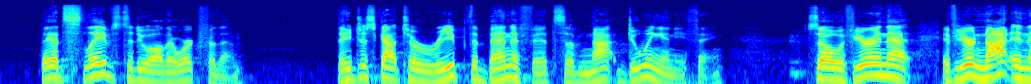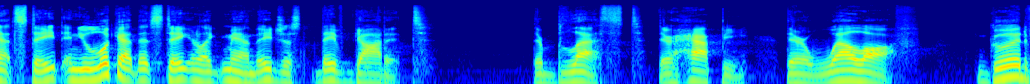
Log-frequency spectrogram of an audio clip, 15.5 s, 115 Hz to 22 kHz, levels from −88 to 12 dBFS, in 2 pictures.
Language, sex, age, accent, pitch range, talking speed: English, male, 20-39, American, 105-145 Hz, 210 wpm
